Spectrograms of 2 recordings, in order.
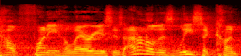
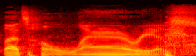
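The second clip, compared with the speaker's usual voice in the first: low, very slow, slack dude; dopey guy; 11 semitones lower, much slower than usual. Retold or imitated. Comedian mimicking the guy's reply about Lisa, slack and dopey. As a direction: drag "hilarious" out low and lifeless. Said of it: "And he goes".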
